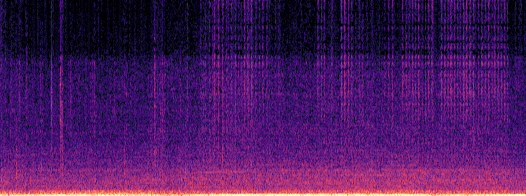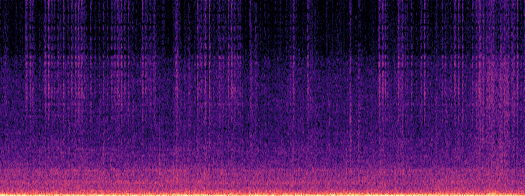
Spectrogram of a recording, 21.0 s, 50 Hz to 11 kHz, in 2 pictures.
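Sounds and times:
car engine hum: 0.0s - 21.0s
tyre road noise: 0.0s - 21.0s.

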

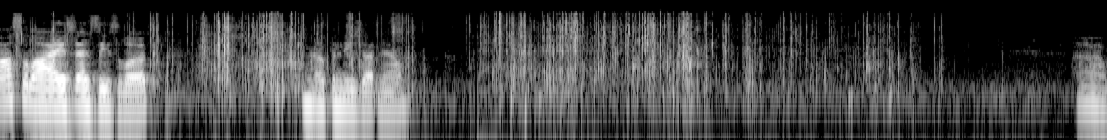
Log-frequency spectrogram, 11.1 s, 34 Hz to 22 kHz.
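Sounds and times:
plastic bag crinkling: 0.0s - 9.8s.

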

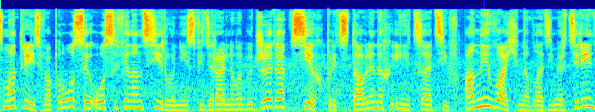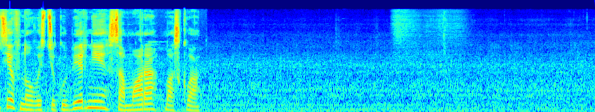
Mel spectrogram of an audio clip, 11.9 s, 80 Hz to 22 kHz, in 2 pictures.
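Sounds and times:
low rumble of traffic: 0.0s - 11.9s
brief hiss: 9.8s - 10.7s.

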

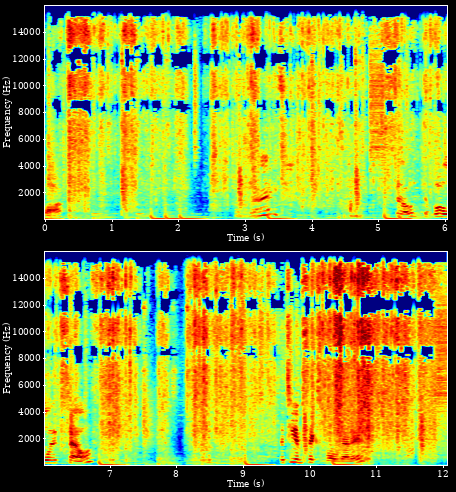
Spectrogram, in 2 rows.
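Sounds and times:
background music: 0.0s - 12.0s
plastic wrapping crinkling: 0.0s - 12.0s.

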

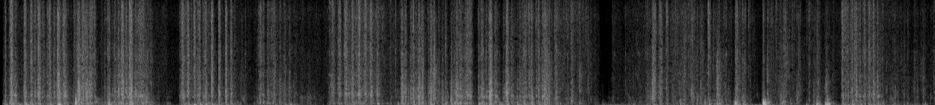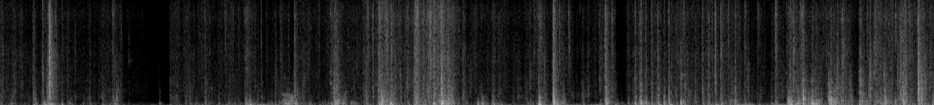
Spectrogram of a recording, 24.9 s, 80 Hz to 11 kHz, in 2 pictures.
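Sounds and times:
plaster crumbling: 0.0s - 14.2s, 14.8s - 24.9s
knocking of breaking pieces: 15.7s - 24.9s.

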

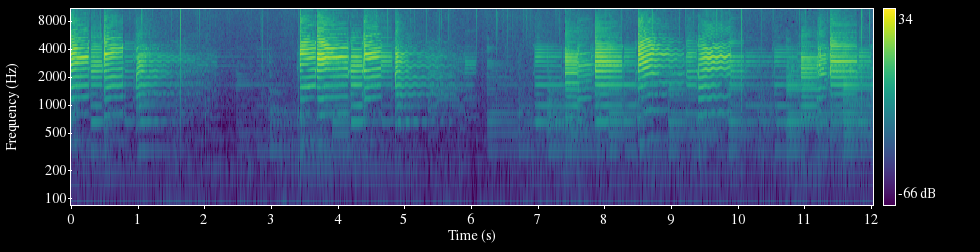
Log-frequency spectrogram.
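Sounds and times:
faint guitar plucks: 0.0s - 12.0s
guitar chord ringing: 0.0s - 12.0s
guitar strumming: 0.0s - 12.0s.

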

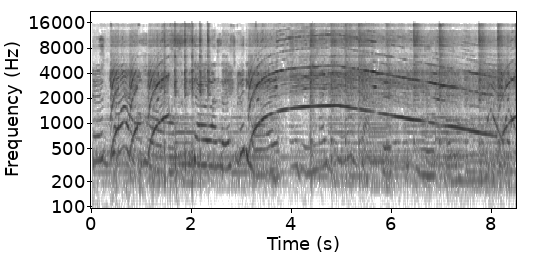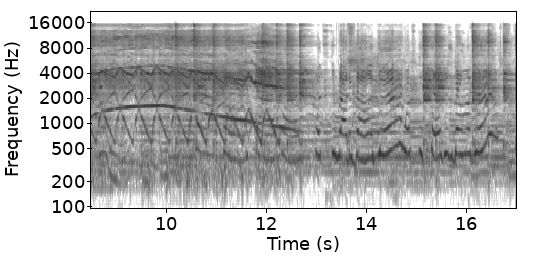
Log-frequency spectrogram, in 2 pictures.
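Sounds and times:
police siren wailing: 0.3s - 2.0s, 3.0s - 13.0s.

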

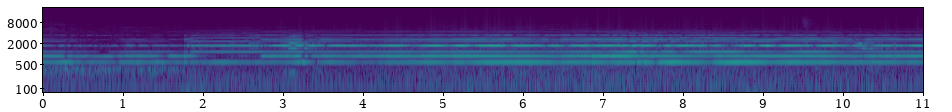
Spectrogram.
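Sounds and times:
violin bowed note: 0.0s - 11.0s.

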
